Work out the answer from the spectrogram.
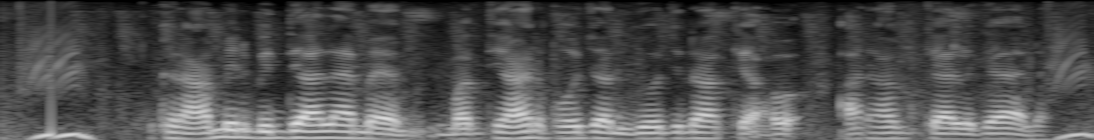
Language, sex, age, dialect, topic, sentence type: Maithili, male, 18-24, Southern/Standard, agriculture, statement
